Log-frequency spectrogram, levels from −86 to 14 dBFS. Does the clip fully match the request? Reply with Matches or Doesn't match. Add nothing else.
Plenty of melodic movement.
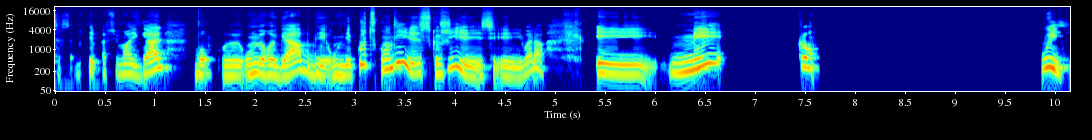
Matches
